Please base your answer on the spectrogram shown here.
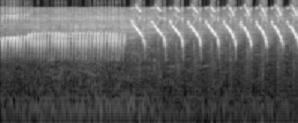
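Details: Kept canary singing in the morning, starting with a rich buzzy rolling trill, then a measured series of high descending whistled notes about three per second.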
